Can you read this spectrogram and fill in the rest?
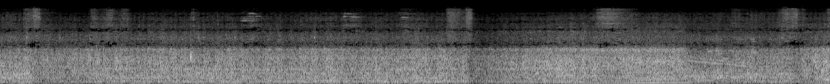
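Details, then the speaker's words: Mercedes-Benz 1634 diesel truck road test just after differential reassembly, previously whining on lift-off: steady engine and road noise with no howl off throttle; noise gone, differential now quiet. "acabou o barulho Acabou lá acabou rapaz roncava feio você viu agora já acabou resolveu o problema"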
